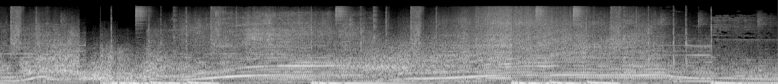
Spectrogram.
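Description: Turbocharged Chevrolet LS7 V8 of a Formula Drift Subaru BRZ revving hard through a drift while the rear tires squeal. The engine note climbs about two seconds in and holds, dips about four seconds in, climbs and holds again, then falls near the end. Electronic music with a heavy bass beat plays underneath.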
